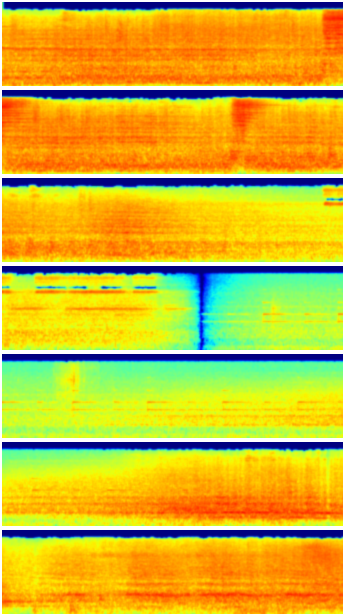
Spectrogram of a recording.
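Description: A České dráhy double-deck electric commuter train rolls past with wheel rumble and clatter that slowly fades as it leaves, with a high wheel squeal just before the sound cuts off about halfway through. Then, over a steady regular pinging from the level-crossing warning, a second passenger train of coaches approaches and passes loudly near the end.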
